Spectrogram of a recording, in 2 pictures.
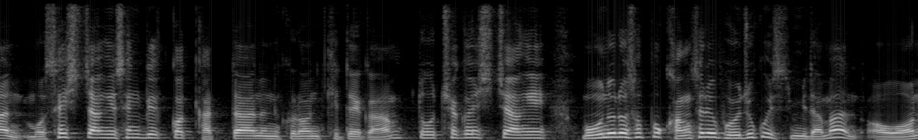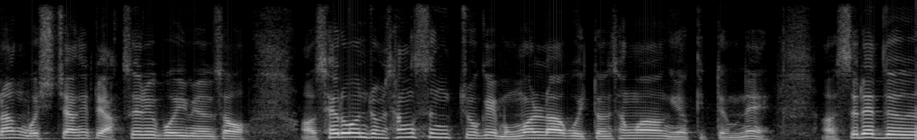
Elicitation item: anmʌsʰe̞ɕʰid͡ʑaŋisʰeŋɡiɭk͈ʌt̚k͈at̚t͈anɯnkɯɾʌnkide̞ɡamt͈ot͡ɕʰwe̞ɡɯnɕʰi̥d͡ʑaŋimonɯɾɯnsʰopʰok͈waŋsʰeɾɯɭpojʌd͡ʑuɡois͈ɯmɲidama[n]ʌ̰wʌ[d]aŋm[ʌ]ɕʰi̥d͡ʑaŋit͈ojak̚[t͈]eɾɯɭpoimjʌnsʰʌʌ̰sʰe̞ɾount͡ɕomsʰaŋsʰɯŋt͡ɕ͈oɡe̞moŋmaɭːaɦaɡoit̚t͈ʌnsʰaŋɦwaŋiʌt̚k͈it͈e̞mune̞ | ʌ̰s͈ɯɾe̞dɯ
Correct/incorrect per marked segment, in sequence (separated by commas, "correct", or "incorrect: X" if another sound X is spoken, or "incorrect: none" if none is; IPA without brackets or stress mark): correct, incorrect: n, correct, incorrect: s͈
